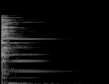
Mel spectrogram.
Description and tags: The sound of what I imagine a hammer striking an anvil would probably make. This was created by hitting two knives together and resampling it for a lower pitch.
